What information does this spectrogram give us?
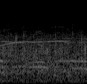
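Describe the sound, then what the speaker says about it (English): A baseball crowd at a Cincinnati at Philadelphia game applauding, a brief, dense wash of clapping that holds steady and moderately loud. "Listen to the reaction from the crowd."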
